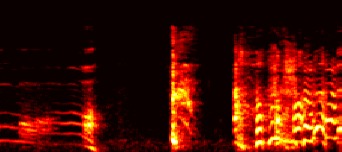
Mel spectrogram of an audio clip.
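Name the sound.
coughing fit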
